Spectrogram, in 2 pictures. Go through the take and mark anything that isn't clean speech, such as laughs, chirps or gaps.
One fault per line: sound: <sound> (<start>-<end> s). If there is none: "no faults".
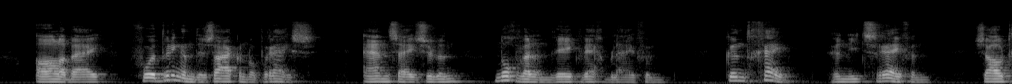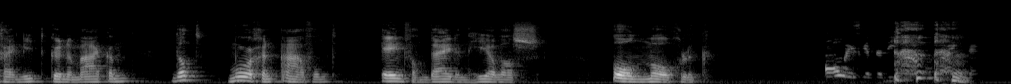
sound: cough (18.4-19.9 s)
